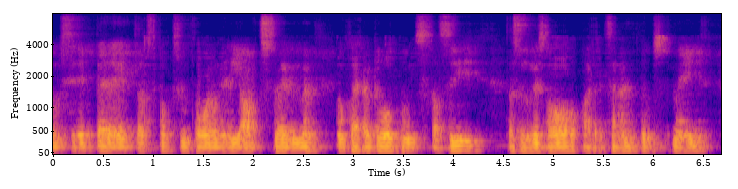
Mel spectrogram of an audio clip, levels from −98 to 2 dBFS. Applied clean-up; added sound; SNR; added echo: neural mask model DeepFilterNet 3.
